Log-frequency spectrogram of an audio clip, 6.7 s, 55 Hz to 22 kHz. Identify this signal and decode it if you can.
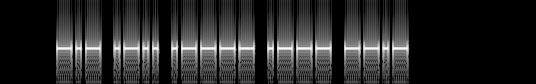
Morse code, heard as a keyed tone, about 20 wpm, 700 Hz. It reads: KL1JQ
